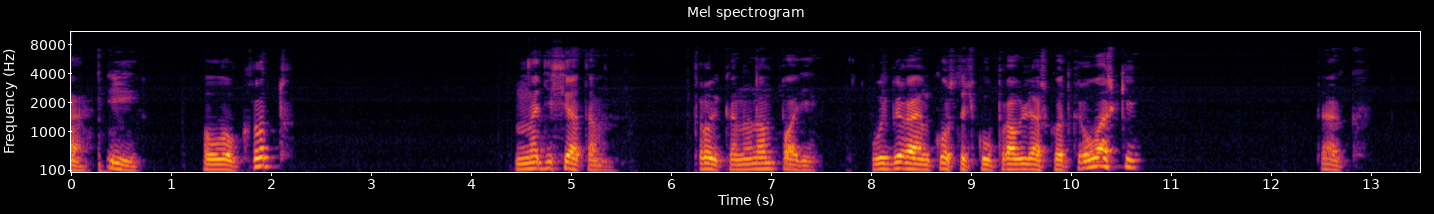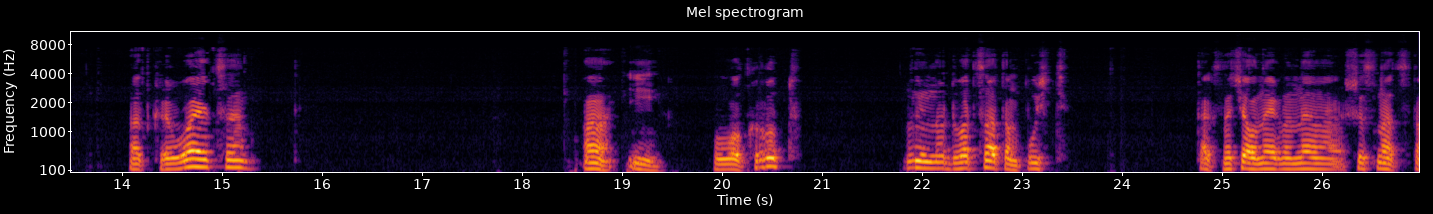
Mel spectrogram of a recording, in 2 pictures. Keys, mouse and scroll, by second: 0.3 i, 4.3 click, 6.2 KP_3, 8.0 click, 9.3 r, 14.2-15.1 middle drag, 18.3 a, 19.0 i, 21.9 click, 23.9 click, 25.4 click.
